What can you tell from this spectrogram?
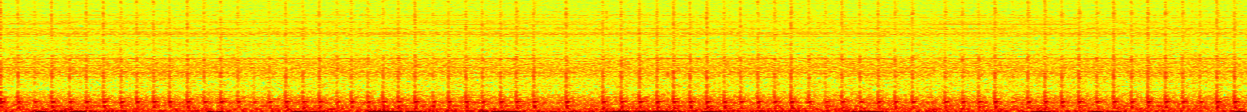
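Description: Faint, rapid, irregular tapping of a pencil point on paper while stippling dots, over a low steady hum.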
